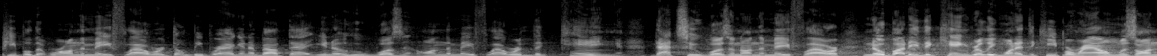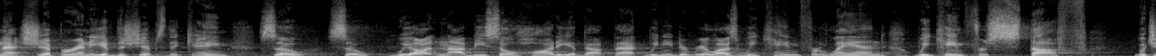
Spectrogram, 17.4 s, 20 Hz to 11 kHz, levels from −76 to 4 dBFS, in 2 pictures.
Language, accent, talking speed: English, American, 235 wpm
